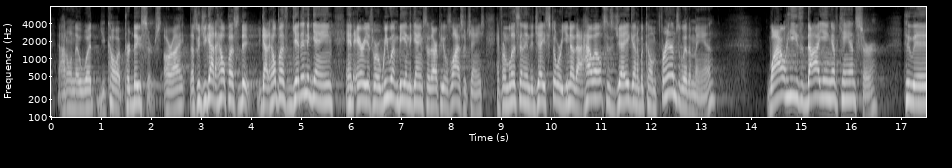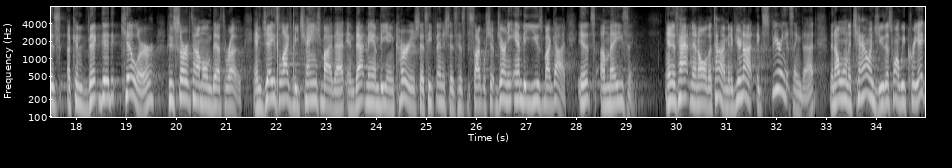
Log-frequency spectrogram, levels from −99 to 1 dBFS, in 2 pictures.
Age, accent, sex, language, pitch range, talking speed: 40-59, American, male, English, 160-200 Hz, 215 wpm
